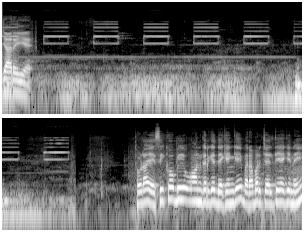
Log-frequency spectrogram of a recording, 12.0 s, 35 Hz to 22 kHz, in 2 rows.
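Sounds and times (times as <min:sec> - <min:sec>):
low rumble: 0:00.0 - 0:07.5
reverse warning beeps: 0:00.0 - 0:07.5.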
